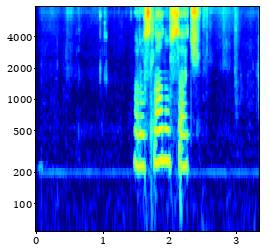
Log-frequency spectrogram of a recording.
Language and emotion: Russian, neutral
